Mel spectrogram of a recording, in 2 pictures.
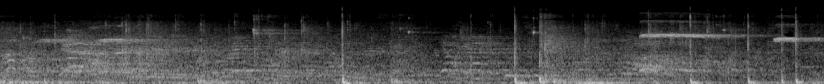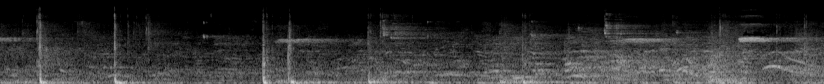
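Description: Volleyball play on a hardwood gym court: sharp hits of the ball and several short, high sneaker squeaks, with players' voices and calls echoing in the large hall.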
